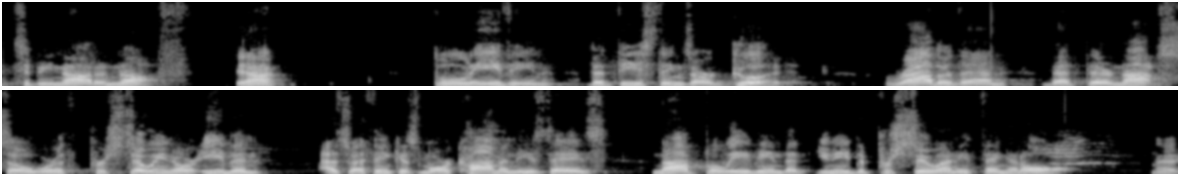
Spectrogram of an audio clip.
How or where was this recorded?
large echoing room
